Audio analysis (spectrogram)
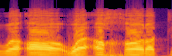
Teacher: انا رققت الهمزة وفخمت الخاء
